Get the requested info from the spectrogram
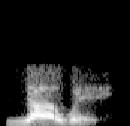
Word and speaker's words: Yahweh: The Hebrew letters are Yod-Heh, Vav-Heh. We pronounce it Yahweh.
